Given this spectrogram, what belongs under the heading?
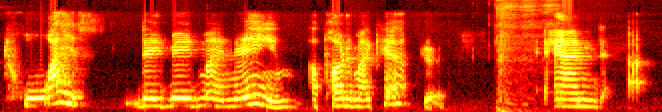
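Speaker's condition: Cerebral palsy; botox

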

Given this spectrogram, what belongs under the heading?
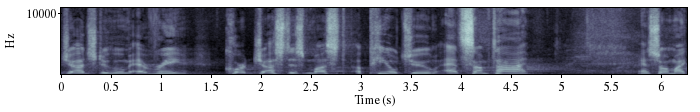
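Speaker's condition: No condition

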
